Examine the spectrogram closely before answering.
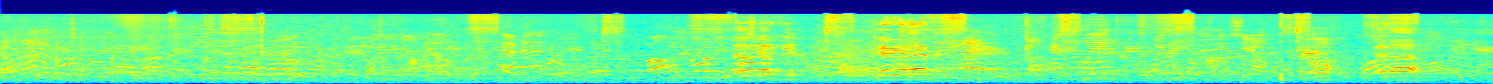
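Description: Several men talk and call out outdoors, some distance away.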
